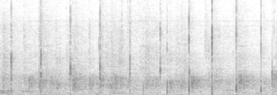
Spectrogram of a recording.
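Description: An audience at a meeting of national directors breaks into applause, a thin, moderately distant patter of clapping with scattered sharper claps, under a faint murmur of voices.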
